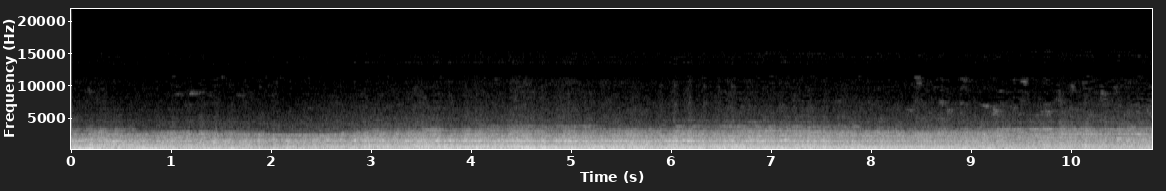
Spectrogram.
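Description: Long freight train of covered sliding-wall wagons rolling past at speed: a steady, continuous rumble of wheels on rail with no let-up, the last wagons going by near the end.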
